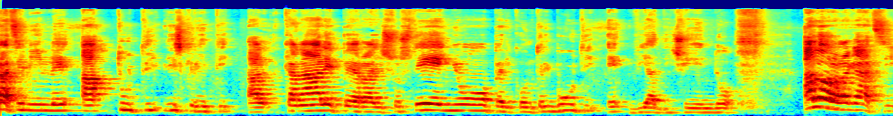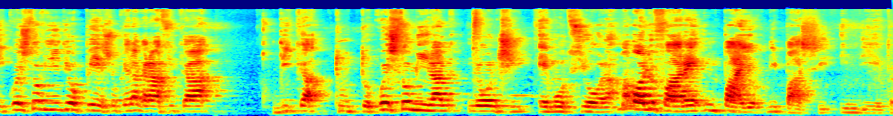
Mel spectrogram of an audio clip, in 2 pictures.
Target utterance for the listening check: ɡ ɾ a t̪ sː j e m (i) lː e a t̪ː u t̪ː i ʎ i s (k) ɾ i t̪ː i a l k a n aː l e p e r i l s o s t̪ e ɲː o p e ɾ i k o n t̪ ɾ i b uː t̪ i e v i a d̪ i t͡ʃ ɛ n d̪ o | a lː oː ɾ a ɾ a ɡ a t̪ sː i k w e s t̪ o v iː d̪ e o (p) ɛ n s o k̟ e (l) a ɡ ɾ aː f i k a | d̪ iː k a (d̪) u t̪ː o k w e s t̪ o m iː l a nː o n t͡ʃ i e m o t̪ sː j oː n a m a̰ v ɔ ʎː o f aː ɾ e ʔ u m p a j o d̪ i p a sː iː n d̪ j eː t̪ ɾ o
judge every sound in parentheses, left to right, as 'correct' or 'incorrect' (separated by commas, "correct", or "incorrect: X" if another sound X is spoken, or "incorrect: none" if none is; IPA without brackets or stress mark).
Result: correct, correct, correct, correct, incorrect: t̪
